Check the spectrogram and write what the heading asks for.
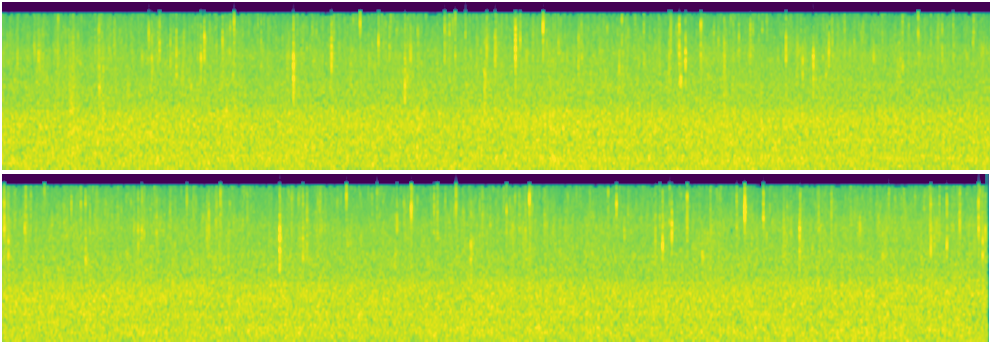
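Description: Steady rain falling, with many scattered sharp ticks of single drops striking close by.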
